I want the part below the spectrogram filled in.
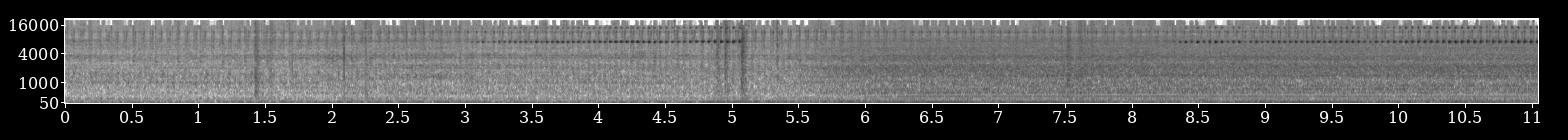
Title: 2026-08-14 2005 Pontiac Vibe FWD - Rattling noise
